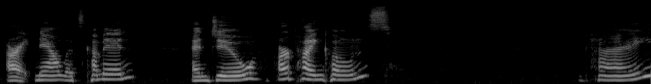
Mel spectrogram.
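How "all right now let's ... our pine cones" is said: ordinary talk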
